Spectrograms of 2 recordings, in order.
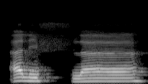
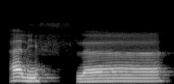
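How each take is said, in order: The two takes are said the same way.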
